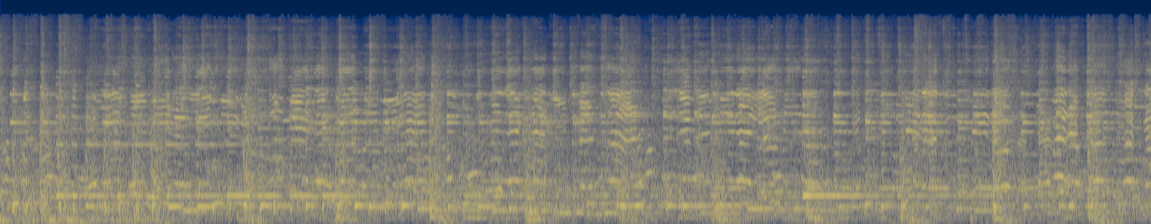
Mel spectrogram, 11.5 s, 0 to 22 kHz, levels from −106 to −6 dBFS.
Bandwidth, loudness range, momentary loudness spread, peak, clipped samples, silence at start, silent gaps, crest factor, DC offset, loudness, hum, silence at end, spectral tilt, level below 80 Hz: 17 kHz; 1 LU; 4 LU; -12 dBFS; under 0.1%; 0 s; none; 16 dB; under 0.1%; -28 LUFS; none; 0 s; -3 dB/octave; -50 dBFS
